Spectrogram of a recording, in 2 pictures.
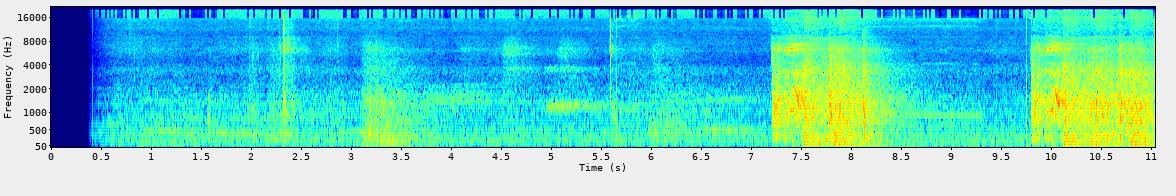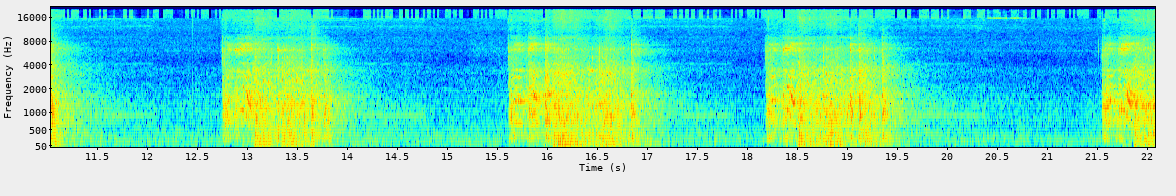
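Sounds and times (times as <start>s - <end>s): motorcycle starter cranking engine: 7.2s - 8.8s, 9.8s - 11.5s, 12.8s - 14.2s, 15.6s - 17.6s, 18.2s - 20.0s, 21.5s - 22.0s.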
